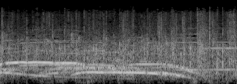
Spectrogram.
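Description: Steady audience applause for a comedian at a comedy show, a dense wash of clapping that holds at an even, loud level from start to finish.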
